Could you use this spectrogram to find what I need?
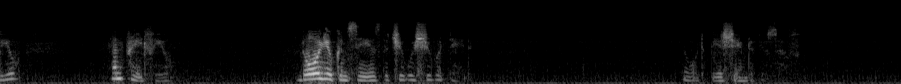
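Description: A woman speaks calmly nearby.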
